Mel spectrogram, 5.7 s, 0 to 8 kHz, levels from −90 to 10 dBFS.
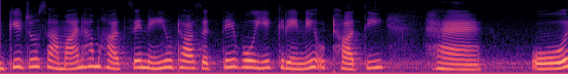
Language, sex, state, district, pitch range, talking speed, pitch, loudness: Hindi, female, Odisha, Khordha, 225-280 Hz, 160 wpm, 255 Hz, -17 LUFS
